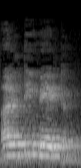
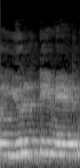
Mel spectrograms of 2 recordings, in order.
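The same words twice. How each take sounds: First: "अल्टीमेट" starting ul, no y-glide; correct pronunciation. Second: "यूल्टीमेट" opening with a long "yool"; wrong reading "यूल्टीमेट", starting yool instead of ul; mispronunciation demo. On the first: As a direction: say "अल्टीमेट" opening on a short "uh" vowel. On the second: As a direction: misread the first vowel as the letter U in "यूल्टीमेट". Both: Shown as a demonstration. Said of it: "इसको यूल्टीमेट नहीं पढ़ेंगे".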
